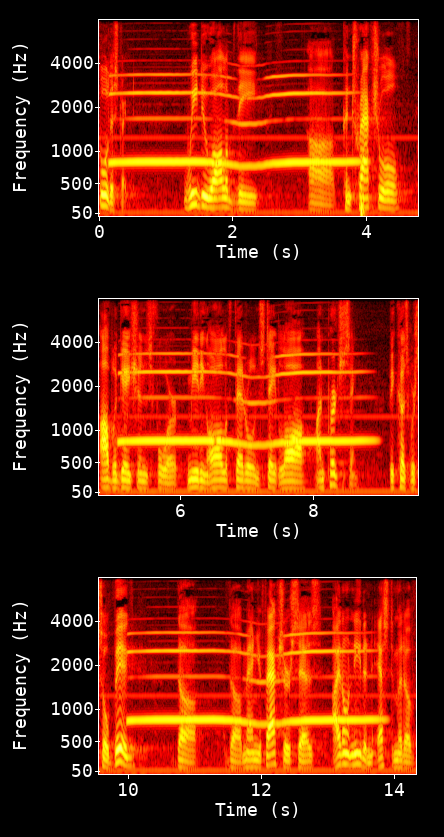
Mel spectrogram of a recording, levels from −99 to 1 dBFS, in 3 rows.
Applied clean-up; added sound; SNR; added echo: none; Wind instrument, woodwind instrument; 1 dB; none.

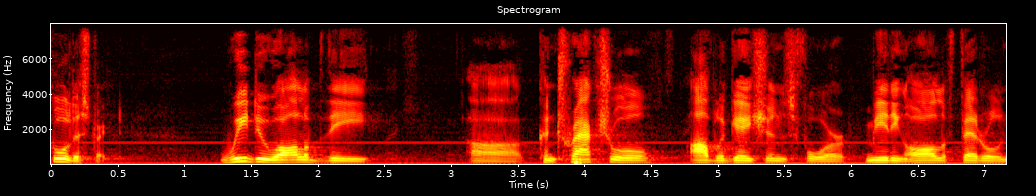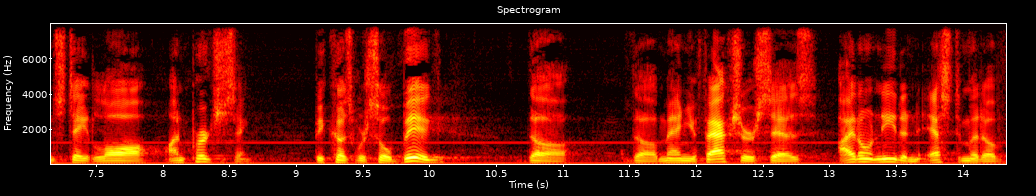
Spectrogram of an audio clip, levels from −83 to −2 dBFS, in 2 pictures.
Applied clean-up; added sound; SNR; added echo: none; none; none; none.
